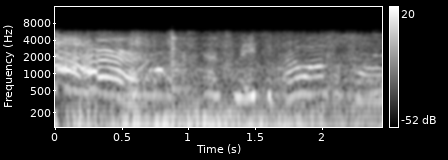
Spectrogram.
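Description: Children's high-pitched voices squealing and laughing as they play, with a low rumble underneath and one short sharp tick just under a second in.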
